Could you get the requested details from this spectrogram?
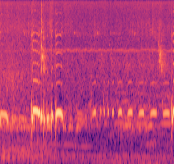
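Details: Local zebra dove with a big voice, used as lure to make doves sing: a loud clipped burst of coos followed by a slow string of evenly spaced soft coo notes, ending on one sharp note.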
